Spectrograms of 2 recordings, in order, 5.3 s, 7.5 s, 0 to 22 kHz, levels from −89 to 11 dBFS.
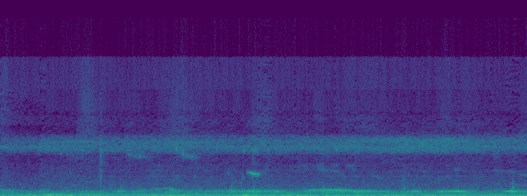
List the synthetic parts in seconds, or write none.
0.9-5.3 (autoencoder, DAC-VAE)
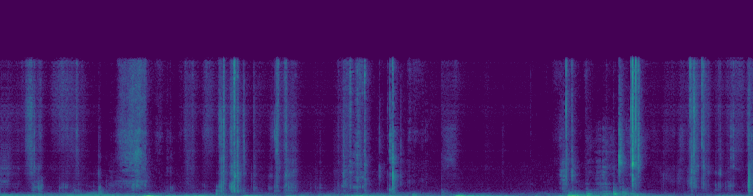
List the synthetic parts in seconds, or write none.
0.0-1.0 (autoencoder, DAC-VAE); 1.8-3.5; 4.3-5.3; 6.5-7.5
